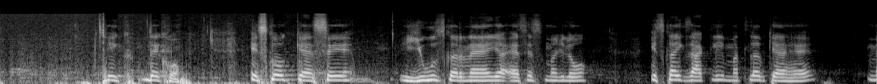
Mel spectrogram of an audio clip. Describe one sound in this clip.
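A man speaks calmly and clearly, like a teacher explaining.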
